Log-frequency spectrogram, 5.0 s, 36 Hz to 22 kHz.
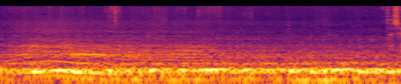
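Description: A car's steady low engine rumble and road noise fill the whole stretch, loud, as if heard from inside the vehicle while driving along a narrow road on Route 16, with traffic building up behind.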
